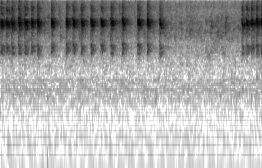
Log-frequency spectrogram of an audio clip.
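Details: Sooty-headed bulbul (cucak cungkok) firing off strange 'nembak' notes: a long series of sharp, high, evenly spaced pulses, about three per second, a second of silence, then the pulses restart briefly.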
